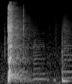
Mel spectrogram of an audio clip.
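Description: A Glock 18 airsoft gas pistol is fired empty, giving two sharp, loud cracks about half a second apart as the slide snaps back and cycles, close by with no talk.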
